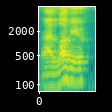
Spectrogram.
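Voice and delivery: ordinary talk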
